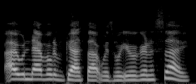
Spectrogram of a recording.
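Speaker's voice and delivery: fast, laughing through the words; giggling in real surprise. Real, not acted. Host laughing at guest's answer.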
